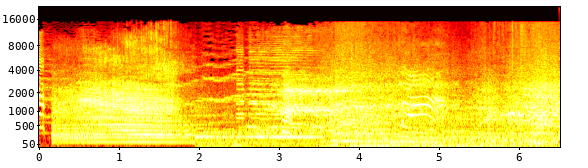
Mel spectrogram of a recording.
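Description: Race car engine revving with tyres squealing as the car spins donuts, the engine note shifting a couple of times.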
